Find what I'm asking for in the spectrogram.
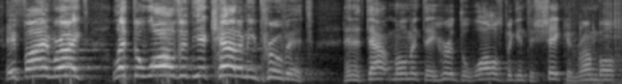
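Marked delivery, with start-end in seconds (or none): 0.1-3.1 much louder and higher yell; desperate yell. Retold or imitated. Rabbi in desperation yelling at the academy walls. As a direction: throw it out in desperation. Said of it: "he yells out".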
